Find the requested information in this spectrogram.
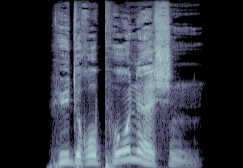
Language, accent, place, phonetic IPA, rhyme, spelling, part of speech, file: German, Germany, Berlin, [hydʁoˈpoːnɪʃn̩], -oːnɪʃn̩, hydroponischen, adjective, De-hydroponischen.ogg
- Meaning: inflection of hydroponisch: 1. strong genitive masculine/neuter singular 2. weak/mixed genitive/dative all-gender singular 3. strong/weak/mixed accusative masculine singular 4. strong dative plural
